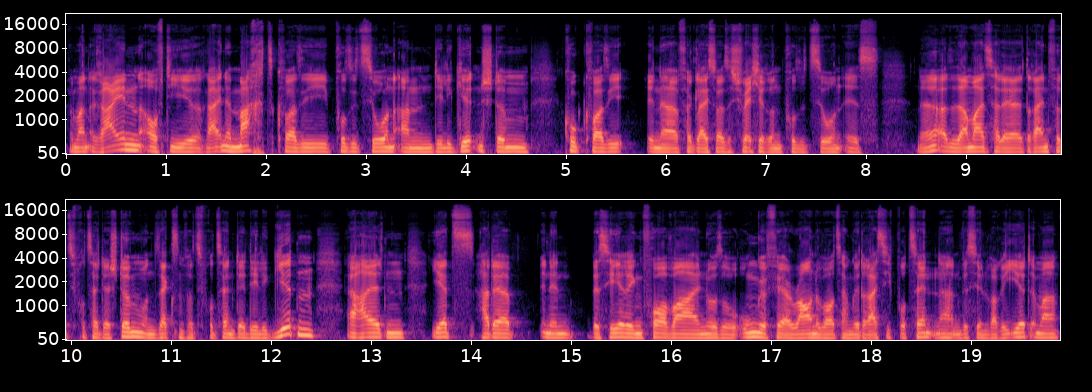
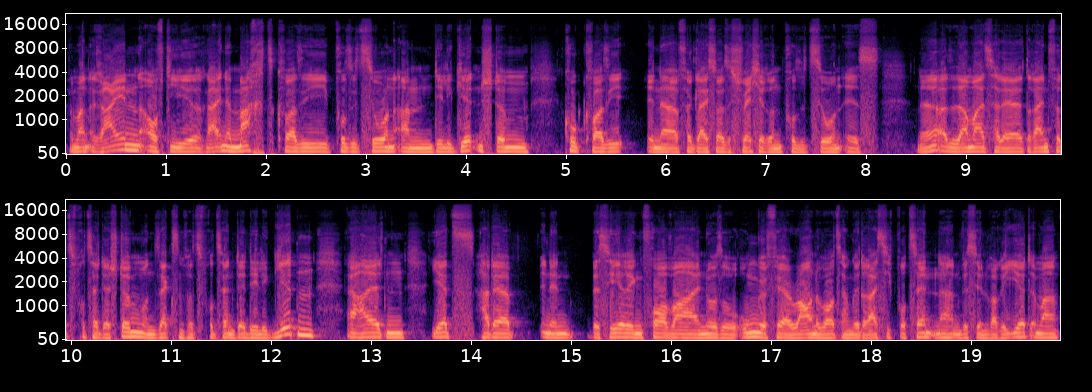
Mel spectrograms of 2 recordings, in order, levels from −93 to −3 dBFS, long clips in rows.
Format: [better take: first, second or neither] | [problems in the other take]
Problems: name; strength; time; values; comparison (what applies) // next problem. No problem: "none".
first | distortion; slight; 10 dB below the speech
